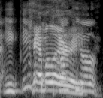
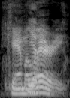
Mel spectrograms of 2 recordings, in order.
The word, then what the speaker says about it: Camilleri: Did I say it right? I think so. Camilleri. Yeah, Camilleri. Yeah, that's it. Camilleri. Not quite calamari. Camilleri.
